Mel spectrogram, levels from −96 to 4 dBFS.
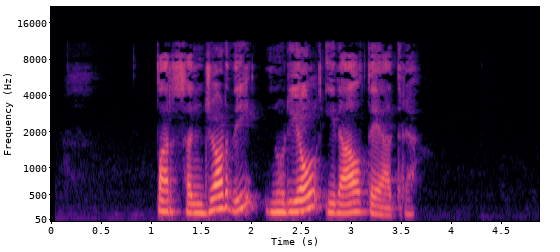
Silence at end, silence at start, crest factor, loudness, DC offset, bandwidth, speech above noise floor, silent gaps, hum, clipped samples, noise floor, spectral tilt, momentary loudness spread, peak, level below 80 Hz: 1.25 s; 1.05 s; 20 dB; -25 LUFS; under 0.1%; 11.5 kHz; 53 dB; none; none; under 0.1%; -77 dBFS; -5 dB/octave; 10 LU; -6 dBFS; -64 dBFS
